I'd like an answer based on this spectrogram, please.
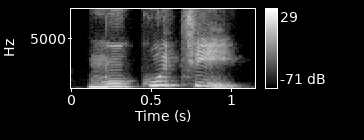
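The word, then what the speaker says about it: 無口: Mukuchi. Ini dari kanji nai. Nah, itu nggak ada kan? Nggak ada mulut. Sama So, kuchi. nah, jadi kanji nai sama kuchi artinya dia dibacanya mukuchi. Mukuchi itu pendiam ya.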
